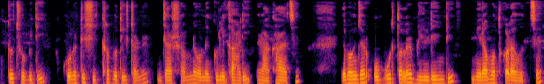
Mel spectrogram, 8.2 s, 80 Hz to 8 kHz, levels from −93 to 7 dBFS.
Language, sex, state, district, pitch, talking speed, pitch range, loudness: Bengali, male, West Bengal, Jhargram, 120 Hz, 155 wpm, 110-140 Hz, -19 LUFS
